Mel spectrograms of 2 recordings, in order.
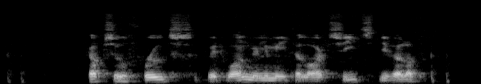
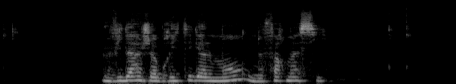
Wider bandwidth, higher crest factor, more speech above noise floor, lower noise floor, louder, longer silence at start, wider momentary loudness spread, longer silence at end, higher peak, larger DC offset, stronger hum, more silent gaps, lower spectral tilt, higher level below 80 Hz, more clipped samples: second, 11.5 kHz vs 14.5 kHz; about the same, 18 dB vs 22 dB; second, 43 dB vs 48 dB; second, -65 dBFS vs -81 dBFS; first, -23 LUFS vs -32 LUFS; first, 0.9 s vs 0.1 s; about the same, 10 LU vs 10 LU; first, 0.6 s vs 0.45 s; first, -6 dBFS vs -12 dBFS; neither; neither; neither; first, -6 dB/octave vs -3.5 dB/octave; about the same, -72 dBFS vs -68 dBFS; neither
